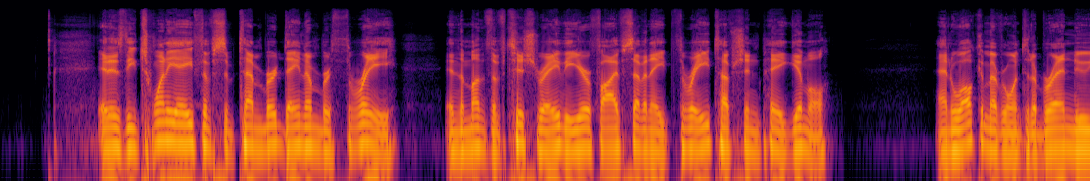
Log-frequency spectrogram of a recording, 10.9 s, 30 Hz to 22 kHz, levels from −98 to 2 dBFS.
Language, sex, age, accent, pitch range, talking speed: English, male, 40-59, American, 90-110 Hz, 150 wpm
